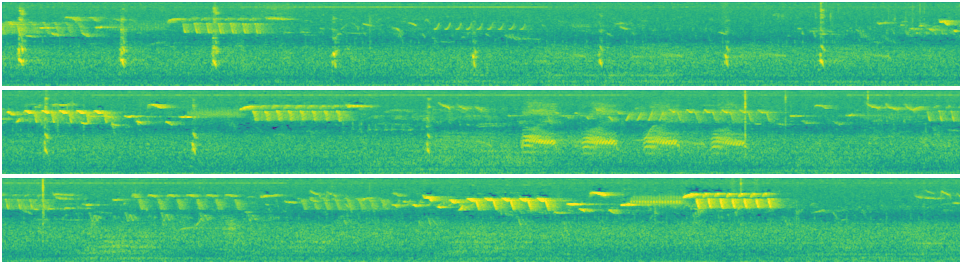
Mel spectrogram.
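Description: Wild birds singing in the background, with repeated high trilled phrases throughout. A sharp tick comes about once a second for the first dozen seconds, and a few louder clusters of calls come in the middle and near the end.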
